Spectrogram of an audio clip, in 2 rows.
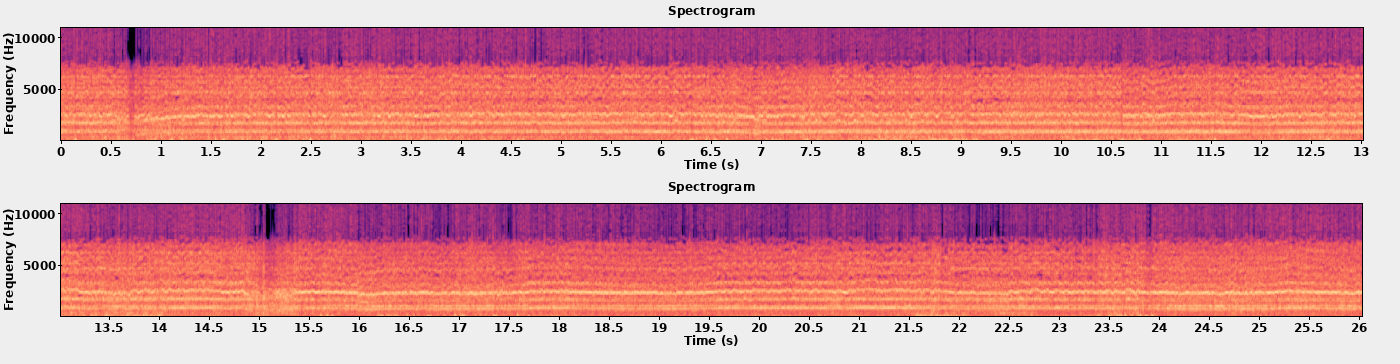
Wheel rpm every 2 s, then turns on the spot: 210, 230, 230, 230, 240, 230, 220, 200, 200, 210, 230, 220, 200.
none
